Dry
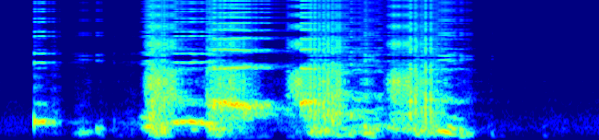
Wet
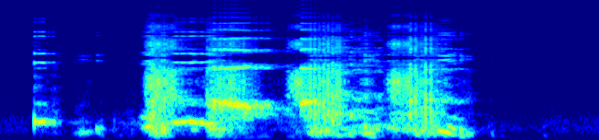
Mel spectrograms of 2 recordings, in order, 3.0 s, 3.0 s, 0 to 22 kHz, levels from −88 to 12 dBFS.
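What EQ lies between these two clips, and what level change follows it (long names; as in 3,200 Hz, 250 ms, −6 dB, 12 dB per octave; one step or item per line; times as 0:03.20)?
high-frequency loss of the air 85 metres
−3.0 dB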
